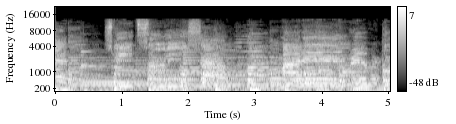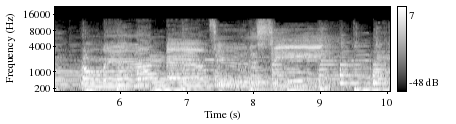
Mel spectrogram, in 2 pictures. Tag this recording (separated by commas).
Banjo, Bluegrass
